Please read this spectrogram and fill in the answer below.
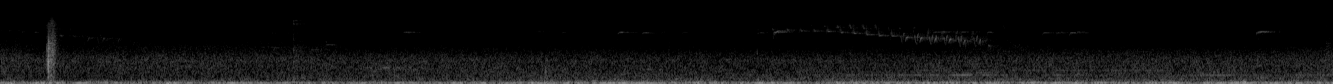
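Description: Forest birds calling, with short high chirps recurring every second or so and one falling series of whistled notes about eight seconds in, over a steady low rumble; a sharp click sounds just after the start.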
